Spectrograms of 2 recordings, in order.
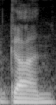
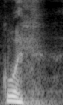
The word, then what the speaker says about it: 棍: It's called a gun, but I think they're trying to say 棍, which is the word for a stick. Right, it's pronounced 棍.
